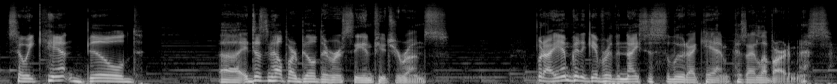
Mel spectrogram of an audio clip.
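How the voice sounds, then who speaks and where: A man's voice: medium pitch, big pitch swings, fairly quick. A man hosting a gaming video, chatting and thinking aloud analytically as he plays. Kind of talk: gameplay commentary. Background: faint game music.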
